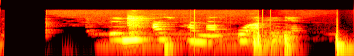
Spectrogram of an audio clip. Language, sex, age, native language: Icelandic, male, 8, Icelandic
